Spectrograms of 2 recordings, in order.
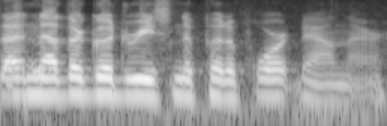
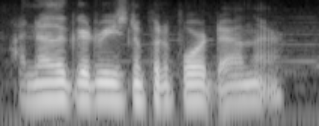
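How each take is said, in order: First: It is said slowly. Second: It is said fast.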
